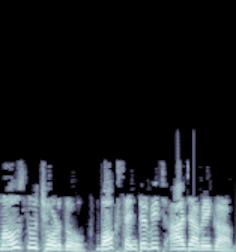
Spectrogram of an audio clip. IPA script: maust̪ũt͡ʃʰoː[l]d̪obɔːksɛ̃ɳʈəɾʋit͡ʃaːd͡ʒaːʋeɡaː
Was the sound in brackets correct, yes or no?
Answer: no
